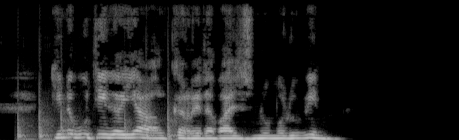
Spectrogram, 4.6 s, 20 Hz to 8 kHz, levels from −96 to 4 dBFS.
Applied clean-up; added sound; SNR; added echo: none; Knock; 14 dB; none.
